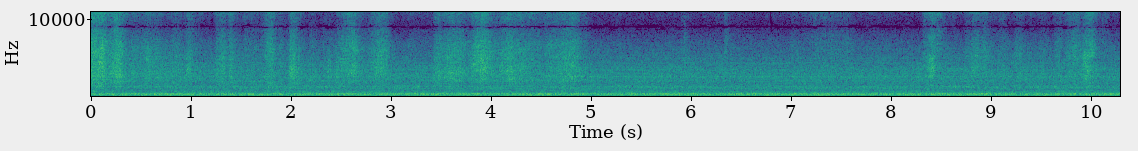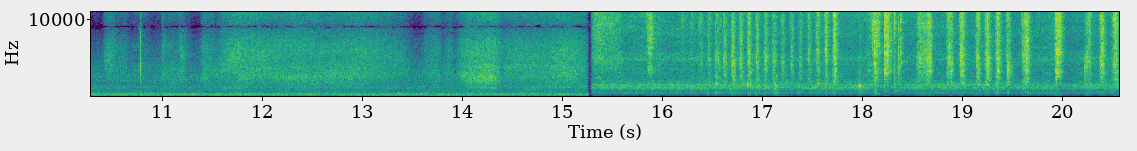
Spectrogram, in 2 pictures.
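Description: Hands rubbing and pressing a fabric-faced Kerdi-Band waterproofing membrane down onto a thinset-bedded corner, over a steady hum. About three quarters of the way through, the sound changes abruptly to quick, scratchy rubbing strokes.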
